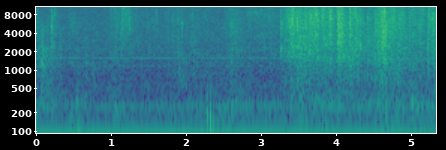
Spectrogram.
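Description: Gift wrapping paper crackles and crinkles steadily as a present is unwrapped, then a louder burst of rustling and tearing takes over toward the end as the paper is torn open, with no talking over it.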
